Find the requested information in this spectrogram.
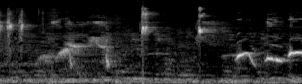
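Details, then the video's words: White-rumped shama: brief sharp high notes followed by short whistled slurs, uneven spacing, low hum behind. "Kicau Mania Burung Murai Batu"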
